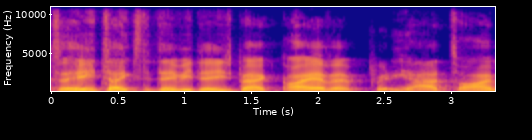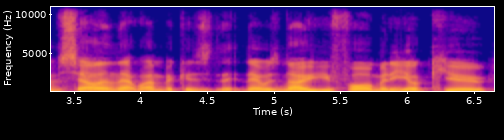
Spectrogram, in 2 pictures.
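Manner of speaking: ordinary talk, nothing marked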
